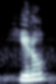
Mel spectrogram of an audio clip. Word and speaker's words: gyro: It's pronounced hero, just like that.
